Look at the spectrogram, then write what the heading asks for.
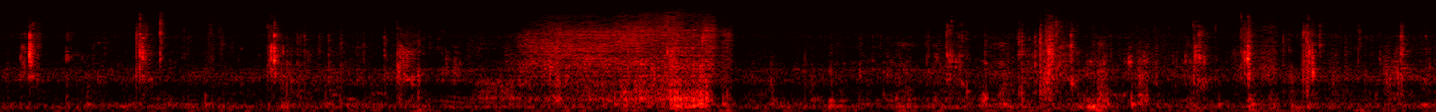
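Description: Faint close-up eating sounds: a person chewing, with many small wet smacks and clicks of the mouth, and about two and a half seconds in a hiss lasting about a second, like a breath blown out or a slurp.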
